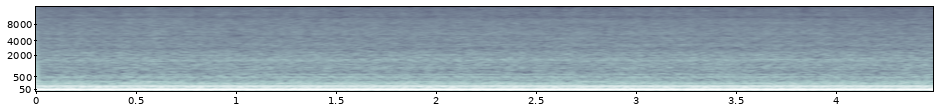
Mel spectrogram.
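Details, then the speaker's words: Honda running E85 with a revised Hondata FlashPro cold-start cranking fuel table, after sitting over 12 hours; fuel pump primes, catches on the first crank and settles into a smooth, steady idle: normal cold start and idle. "well there you go it starts up first crank looks like it's uh better A lot better than"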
